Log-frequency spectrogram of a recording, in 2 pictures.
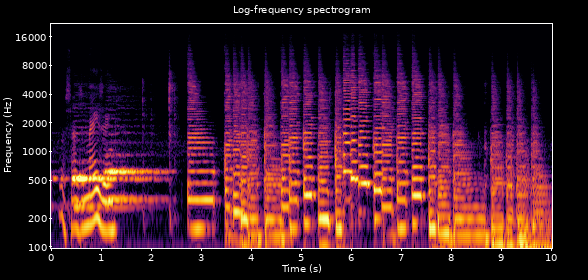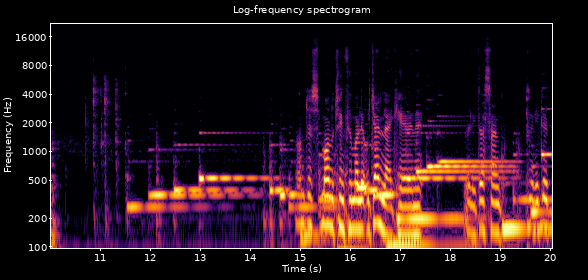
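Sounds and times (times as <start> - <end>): held synth tones: 0.0 - 6.2
synthesizer plucked notes: 0.0 - 10.2, 11.6 - 20.0
deep bass notes: 3.5 - 6.0, 7.5 - 10.2, 15.0 - 20.0.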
